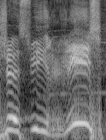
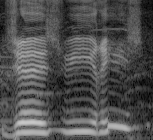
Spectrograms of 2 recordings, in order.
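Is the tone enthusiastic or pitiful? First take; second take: enthusiastic; pitiful. First: It is said with confident, lively enthusiasm. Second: It is said in a weak, pleading tone. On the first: The speaker calls it right. "On dit avec enthousiasme" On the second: The speaker calls it wrong. "on ne parle pas comme ça"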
